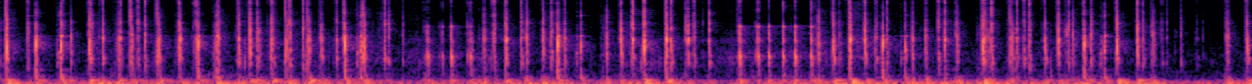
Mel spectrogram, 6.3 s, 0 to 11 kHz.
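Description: Fingertips of both hands type continuously on a Melgeek MOJO68, a compact 68-key mechanical keyboard with Gateron G Silver Pro switches, a clear polycarbonate case and SA-profile plastic keycaps, resting on a desk mat. A rapid, steady stream of short, sharp clacks, bright on top with a light low thump beneath, each keystroke dying away almost instantly.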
